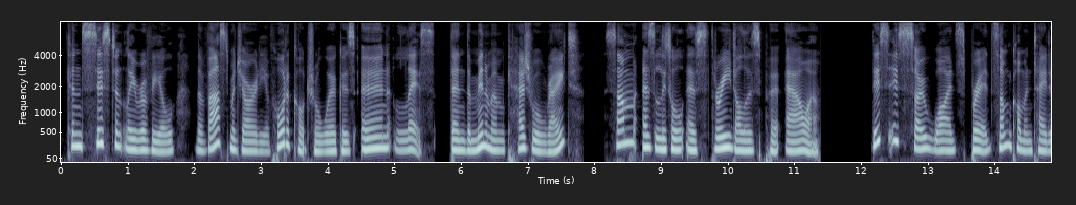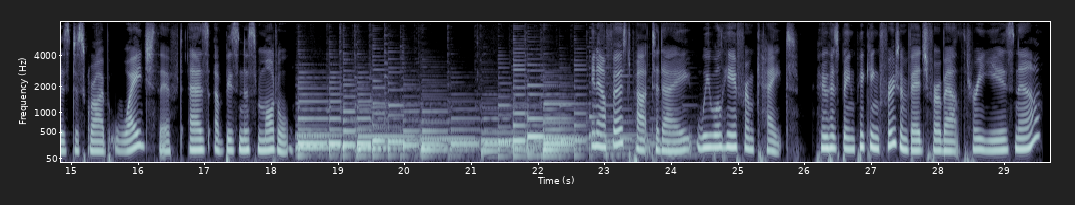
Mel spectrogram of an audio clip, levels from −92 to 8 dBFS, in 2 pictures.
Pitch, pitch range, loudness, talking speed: 180 Hz, 165-225 Hz, -19 LUFS, 115 wpm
